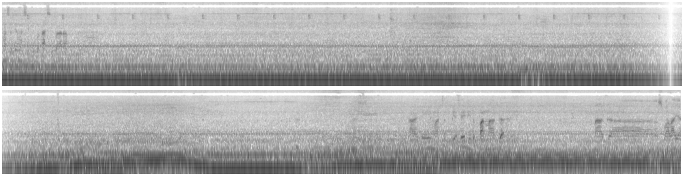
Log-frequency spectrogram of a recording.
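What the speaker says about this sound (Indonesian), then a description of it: "Ini jam pulang kantor juga ya, macet wajar sih lewat sini." Congested street traffic in Bekasi Barat at evening rush hour, cars and buses idling and creeping forward with a steady low engine rumble throughout, a brief dropout midway, under continuous talk.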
